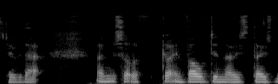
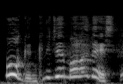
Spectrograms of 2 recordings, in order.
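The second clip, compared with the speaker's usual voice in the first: mock director; 4 dB louder than usual. Director mimicking request.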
